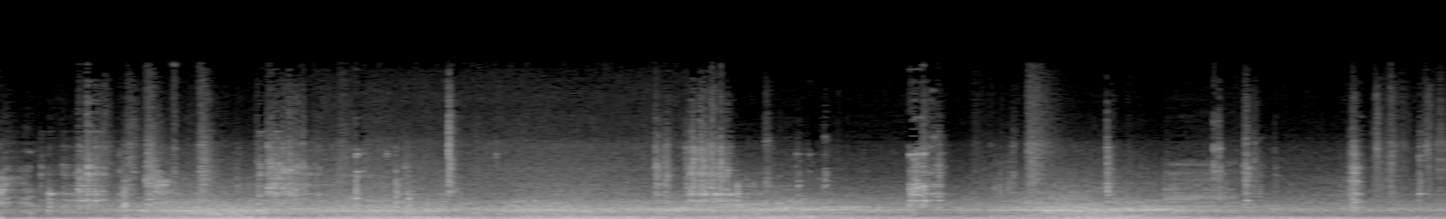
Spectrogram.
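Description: Steel recovery chain clinking and rattling in short, irregular clicks as it is fed around a lorry's rear axle. A steady low engine rumble runs underneath.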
